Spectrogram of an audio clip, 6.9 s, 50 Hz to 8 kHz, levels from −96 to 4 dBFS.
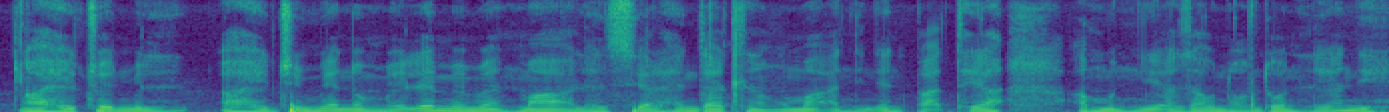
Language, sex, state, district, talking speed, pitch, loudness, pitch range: Mizo, female, Mizoram, Aizawl, 300 wpm, 135 Hz, -27 LUFS, 130-145 Hz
